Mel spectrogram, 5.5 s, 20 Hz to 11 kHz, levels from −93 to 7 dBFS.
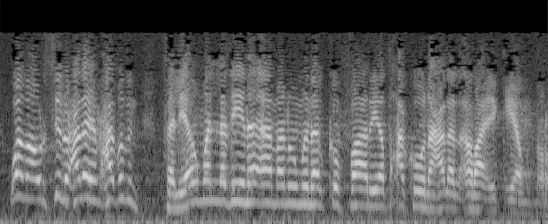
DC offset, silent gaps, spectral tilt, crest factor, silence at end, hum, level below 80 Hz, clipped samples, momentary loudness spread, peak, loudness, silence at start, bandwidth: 0.6%; none; -3.5 dB/octave; 14 dB; 0 s; none; -48 dBFS; under 0.1%; 7 LU; -2 dBFS; -15 LUFS; 0.1 s; 7.4 kHz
